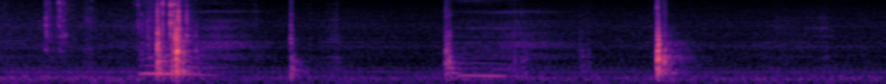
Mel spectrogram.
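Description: A handful of sharp plastic knocks and clacks from dolls and a toy dollhouse being handled, about five in all, the loudest about a second in.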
